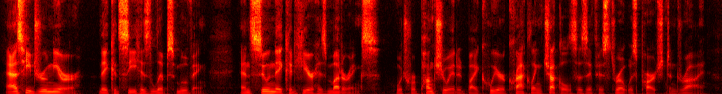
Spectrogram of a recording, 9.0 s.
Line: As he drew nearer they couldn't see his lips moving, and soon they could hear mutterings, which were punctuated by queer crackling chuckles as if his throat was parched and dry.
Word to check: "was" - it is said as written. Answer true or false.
true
